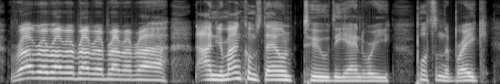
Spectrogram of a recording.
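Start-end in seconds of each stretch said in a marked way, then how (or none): 0.1-1.7 mock motorbike rev; engine revving. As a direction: rah the engine playfully.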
